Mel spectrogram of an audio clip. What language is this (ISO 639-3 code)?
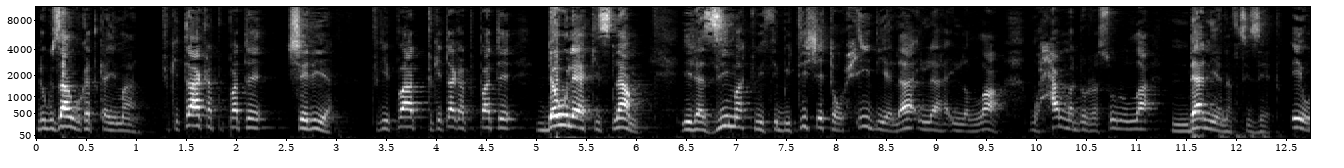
swa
